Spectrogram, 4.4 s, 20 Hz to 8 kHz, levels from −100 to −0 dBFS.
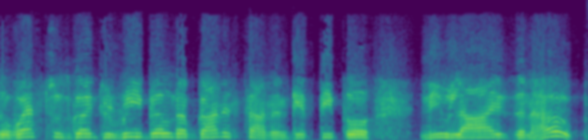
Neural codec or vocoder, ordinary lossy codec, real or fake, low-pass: none; AAC, 32 kbps; real; 7.2 kHz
